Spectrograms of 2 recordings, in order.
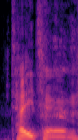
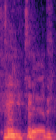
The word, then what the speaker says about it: T-Tam: Tay-Tam. It's T-Tam. It's literally T-Tam. I don't know why I've said Tay-Tam.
